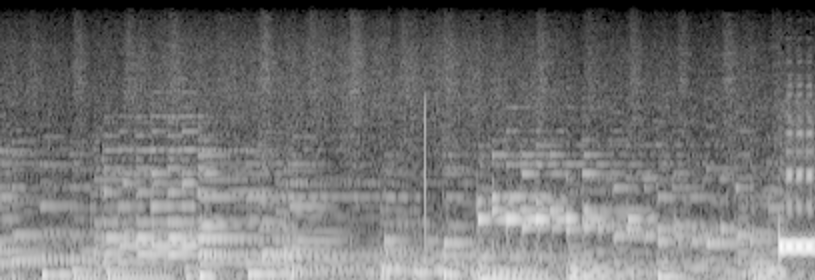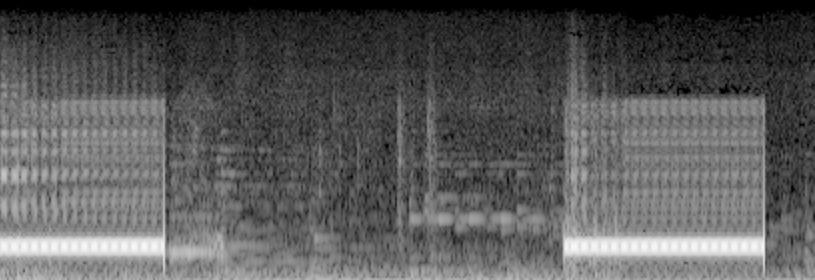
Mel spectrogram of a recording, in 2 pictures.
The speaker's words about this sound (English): Jingle the Elf here with Santa. Dan the Elf dialing out on the phone.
